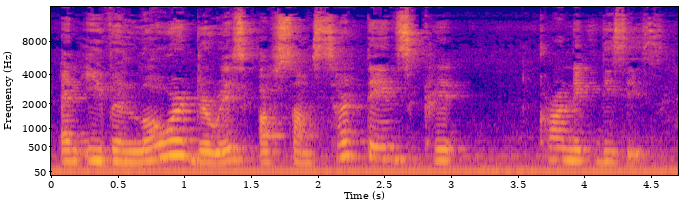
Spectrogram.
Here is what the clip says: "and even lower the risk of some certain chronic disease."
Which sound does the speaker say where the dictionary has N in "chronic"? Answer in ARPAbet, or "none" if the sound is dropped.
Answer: N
